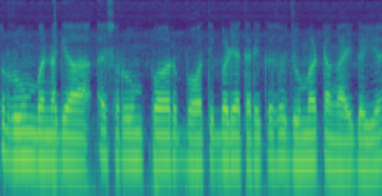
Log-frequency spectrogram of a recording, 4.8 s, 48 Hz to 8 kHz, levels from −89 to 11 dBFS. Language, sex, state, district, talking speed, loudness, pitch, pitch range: Hindi, male, Bihar, Darbhanga, 190 wpm, -14 LUFS, 115 Hz, 110-120 Hz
